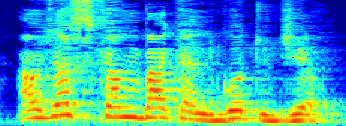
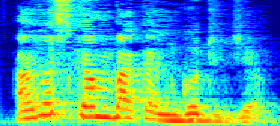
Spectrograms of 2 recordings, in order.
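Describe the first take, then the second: No difference in how they are said.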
